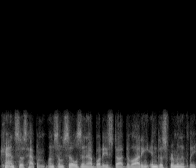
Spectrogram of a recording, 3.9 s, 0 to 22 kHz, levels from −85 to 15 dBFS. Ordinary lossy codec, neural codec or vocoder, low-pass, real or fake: Opus, 16 kbps; codec, 16 kHz, 1.1 kbps, Voila-Tokenizer; 7.2 kHz; fake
